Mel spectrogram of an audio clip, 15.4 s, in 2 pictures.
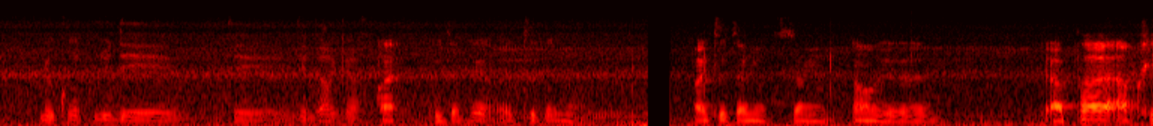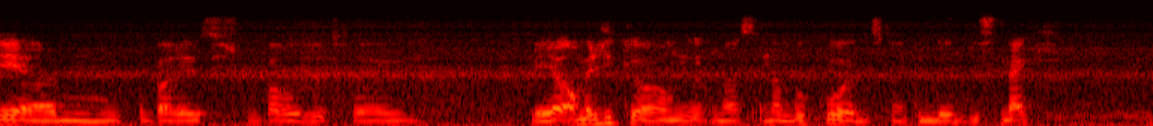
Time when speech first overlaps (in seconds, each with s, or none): none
